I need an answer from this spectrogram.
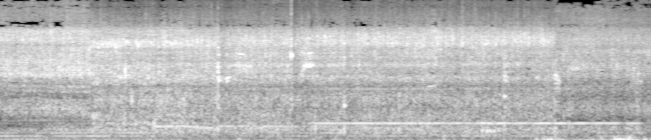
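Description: Wet spice paste (ground spices mixed with a little water) sizzling in hot oil in a kadai, a steady hiss that eases somewhat near the end.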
